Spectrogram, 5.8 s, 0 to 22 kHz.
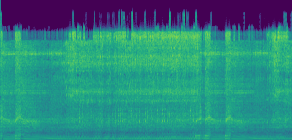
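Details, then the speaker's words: Rebuilt Husqvarna 266XP chainsaw with a new top end installed, on its first run with final carb settings not yet done. It idles, then each blip climbs slowly off the bottom before screaming up, a lazy pickup from the untuned carb. "flipping the throttle you guys can hear it's a little lazy off the bottom"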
